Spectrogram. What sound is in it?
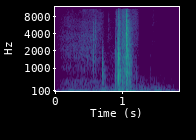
06. Paso página libro
pass of page
page, book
